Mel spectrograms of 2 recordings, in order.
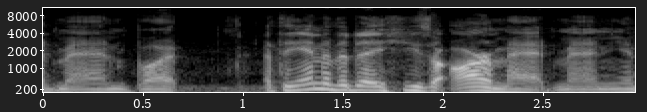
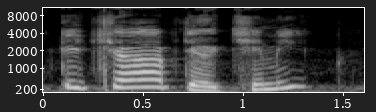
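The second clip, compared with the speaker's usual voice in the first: put-on very high childish baby talk; 13 semitones higher, 3 dB louder than usual. Praising Timmy for answering the questions correctly: baby voice. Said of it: "let me put on my baby voice".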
